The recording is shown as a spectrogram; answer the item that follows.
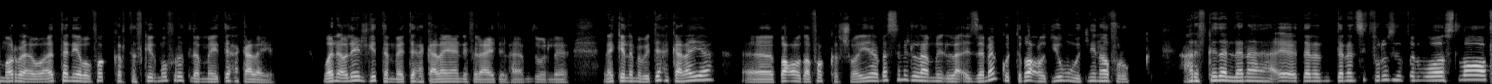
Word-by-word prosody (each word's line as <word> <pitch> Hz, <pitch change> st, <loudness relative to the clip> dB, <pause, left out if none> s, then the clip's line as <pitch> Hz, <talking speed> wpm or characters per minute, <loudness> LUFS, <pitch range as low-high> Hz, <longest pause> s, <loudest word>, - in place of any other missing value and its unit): مرّة 150 Hz, 0 st, +3 dB
أوقات 130 Hz, +5 st, 0 dB
تانية 165 Hz, -3 st, +4 dB
بافَكّر 145 Hz, +2 st, -1 dB
تفكير 150 Hz, +5 st, -6 dB
مُفرِط 180 Hz, 0 st, -5 dB
لمّا 130 Hz, -1 st, -2 dB
يتضِحِك 150 Hz, +1 st, -3 dB
عليَّ، 110 Hz, -4 st, +1 dB, 0.5 s
وأنا 145 Hz, +4 st, +5 dB
قليل 180 Hz, +6 st, +3 dB
جدًا 175 Hz, -3 st, -2 dB
ما 125 Hz, -3 st, -3 dB
يتضِحِك 125 Hz, 0 st, -1 dB
عليَّ 130 Hz, +3 st, +3 dB
يعني 130 Hz, -2 st, -2 dB
في -, -, -20 dB
العادي 115 Hz, 0 st, 0 dB
الحمد 120 Hz, +3 st, -9 dB
لله، 115 Hz, 0 st, -8 dB, 0.4 s
لكن 150 Hz, +3 st, +1 dB
لمّا 145 Hz, -2 st, -3 dB
بيتضِحِك 180 Hz, +6 st, -2 dB
عليَّ 190 Hz, +8 st, +3 dB, 0.3 s
آآ، 120 Hz, 0 st, 0 dB
باقعد 150 Hz, -3 st, +5 dB
أفَكّر 130 Hz, +1 st, -2 dB
شوية 140 Hz, +8 st, -2 dB
بس 195 Hz, +4 st, -2 dB
م 215 Hz, -, -5 dB
لأ 190 Hz, -4 st, +3 dB
م 155 Hz, -, -8 dB
لأ، 140 Hz, -2 st, -1 dB
زمان 145 Hz, -, +2 dB
كُنت 260 Hz, -, -6 dB
باقعد 145 Hz, -6 st, +4 dB
يوم 180 Hz, +1 st, -3 dB
و2 160 Hz, +1 st, -5 dB
أفرُك 135 Hz, -5 st, 0 dB, 0.5 s
عارف 165 Hz, 0 st, -1 dB
كده 185 Hz, +1 st, +4 dB
اللي 170 Hz, -3 st, +3 dB
أنا 165 Hz, -2 st, 0 dB
أ 165 Hz, -1 st, +3 dB
ده 165 Hz, +1 st, +1 dB
أنا 165 Hz, -, 0 dB
ده 165 Hz, +1 st, -11 dB
أنا 180 Hz, -, 0 dB
نسيت 200 Hz, +4 st, -7 dB
فلوسي 205 Hz, +1 st, -5 dB
في 190 Hz, -, -4 dB
المواصلات. 190 Hz, +4 st, +4 dB
155 Hz, 210 wpm, -23 LUFS, 130-180 Hz, 0.5 s, وأنا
